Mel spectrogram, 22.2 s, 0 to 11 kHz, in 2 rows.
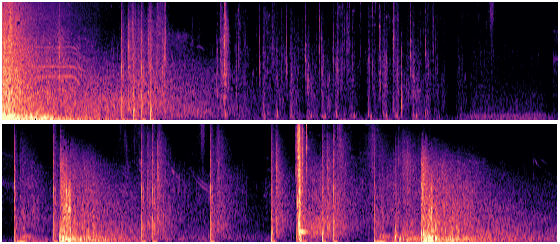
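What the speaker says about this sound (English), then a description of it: "do you have any idea why the 40 mils in the shorty grenade launcher can be loaded but not fired? Good effect. Why does it fire now?" A 40mm shorty grenade launcher fires in a military video game, with sharp, loud blasts and echoing bangs scattered irregularly across the stretch, some clustered in quick pairs, with no talk.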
